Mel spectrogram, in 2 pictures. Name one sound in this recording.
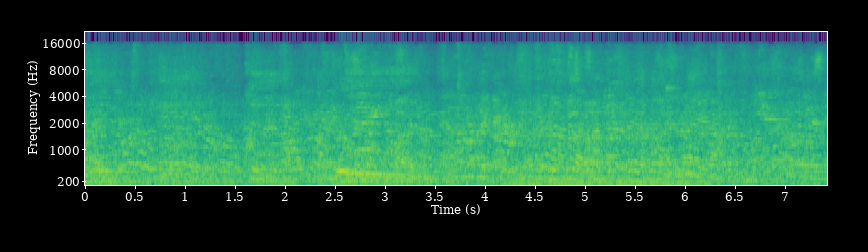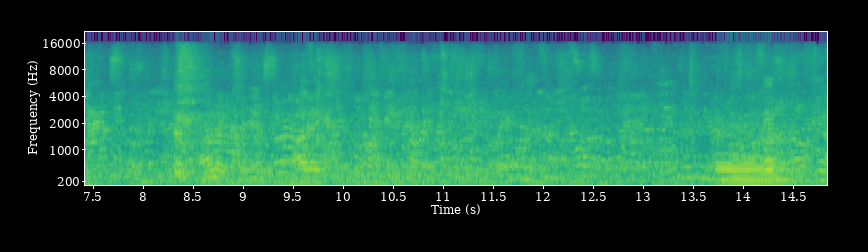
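A young woman sings into a microphone through loudspeakers.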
